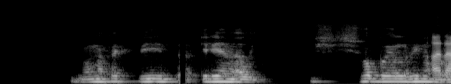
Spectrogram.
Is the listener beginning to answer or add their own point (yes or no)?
yes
